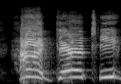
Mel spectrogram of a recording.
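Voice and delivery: high, loud, slow gloating sneer; mock gloating taunt. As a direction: taunt the league like a smug owner. Mocking owner gloats to league.

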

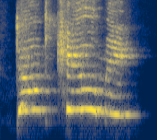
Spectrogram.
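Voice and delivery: very high, loud plea; terrified cry. A narrator's reading. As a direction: scream for mercy. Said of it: "I cried".

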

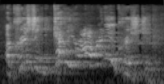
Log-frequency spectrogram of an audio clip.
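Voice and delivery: high-pitched, incredulous mother's challenge; indignant, high retelling of mom; upset mother. Retold or imitated. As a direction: act out an angry mom's disbelief. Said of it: "she's angry with me".

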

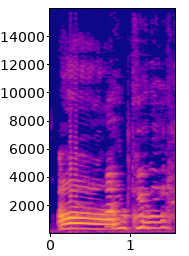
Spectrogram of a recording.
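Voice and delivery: loud, high startled outburst; jump-scared cry of disbelief; startled shout. Real, not acted. Startled by a game monster.

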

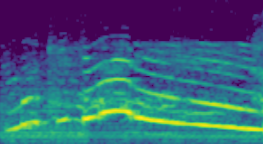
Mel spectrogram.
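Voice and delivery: high, loud delighted cry; excited. Real, not acted. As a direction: gasp it out, thrilled. Excited exclamation at baby.

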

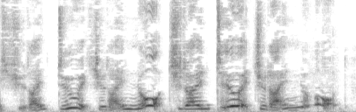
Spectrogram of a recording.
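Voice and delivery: loud, high, tormented muttering; awful muttering. A narrator's reading. Bodyguard torn over killing Hiccup, loud awful muttering. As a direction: torn over the deed, muttering loudly to himself. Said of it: "muttering to himself loudly in a voice that was awful to hear".

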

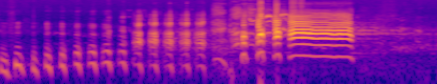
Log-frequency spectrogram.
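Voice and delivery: imitating a gleeful maniac's long rising laugh; manic cackle. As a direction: giggle building to a high, loud cackle. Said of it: "is cackle".

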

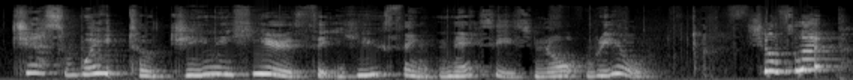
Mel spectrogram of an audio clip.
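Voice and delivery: high cheeky character voice; lightly voiced Angus. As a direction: relish the threat. Angus teasing in story.

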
